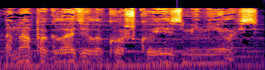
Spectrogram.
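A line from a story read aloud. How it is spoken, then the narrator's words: Muttering aloud. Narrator (Russian): пробормотал вслух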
